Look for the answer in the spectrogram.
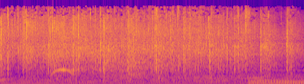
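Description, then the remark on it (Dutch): A crowd applauds steadily for several seconds for the people who prayed along in a prayer, a dense wash of clapping with sharp individual claps popping out, while a low sustained hum runs underneath. “Laten we applaus geven voor de mensen die dat hebben meegebeden.”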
